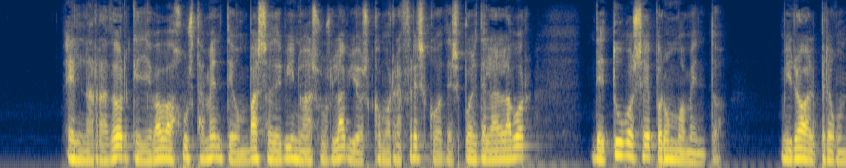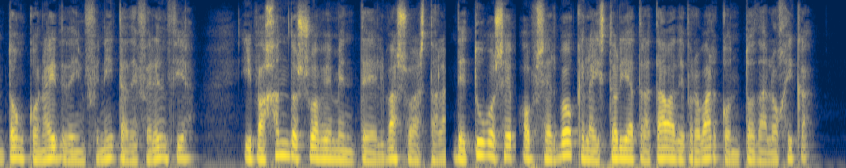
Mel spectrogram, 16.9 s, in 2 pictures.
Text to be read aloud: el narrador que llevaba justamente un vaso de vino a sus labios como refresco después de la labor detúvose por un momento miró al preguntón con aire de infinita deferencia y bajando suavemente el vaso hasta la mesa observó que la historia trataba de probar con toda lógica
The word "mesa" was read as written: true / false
false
